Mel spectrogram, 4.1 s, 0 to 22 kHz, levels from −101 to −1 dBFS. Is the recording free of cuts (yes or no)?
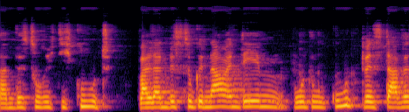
yes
